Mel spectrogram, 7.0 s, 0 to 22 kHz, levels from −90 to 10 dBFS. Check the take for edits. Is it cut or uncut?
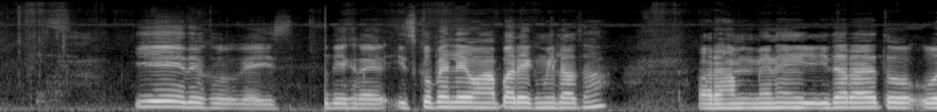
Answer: cut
